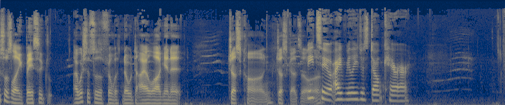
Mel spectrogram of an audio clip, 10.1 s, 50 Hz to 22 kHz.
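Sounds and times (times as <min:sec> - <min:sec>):
speech: 0:00.0 - 0:03.7, 0:04.6 - 0:08.3
low hum: 0:00.0 - 0:10.0
cat meowing indoors: 0:03.8 - 0:04.6, 0:05.6 - 0:06.4, 0:08.6 - 0:09.6.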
